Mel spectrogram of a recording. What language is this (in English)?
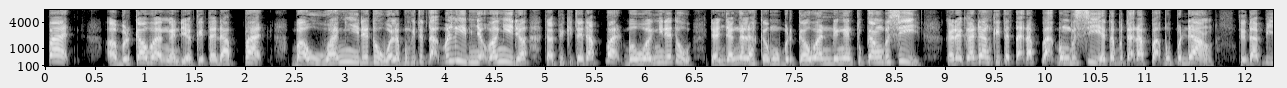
Malay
